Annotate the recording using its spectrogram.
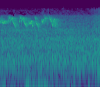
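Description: A fishing reel clicks and whirs as its line is wound in.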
